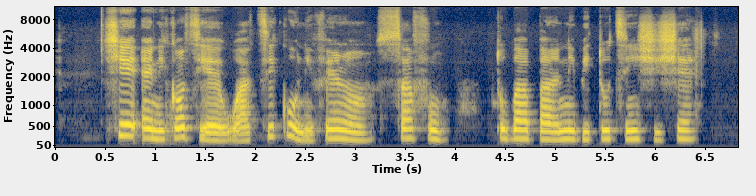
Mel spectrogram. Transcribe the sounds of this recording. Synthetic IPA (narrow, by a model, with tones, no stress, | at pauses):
ʃe˦ɛ˧nĩ˧kã˦ti˧ɛ˨wa̰˨˦ti˦ko˦˨nḭ̃˨˦fɛ˦ɾ̃ã˧sa˦fũ˦˨ | to˦ba˦ba˧nĩ˦bi˧to˦ti˦n̩˦ʃi˧ʃɛ˦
